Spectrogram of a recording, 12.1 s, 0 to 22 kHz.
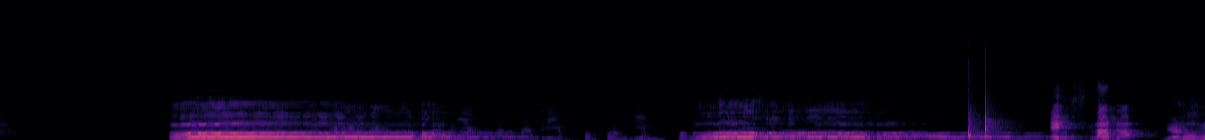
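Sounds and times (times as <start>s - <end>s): person singing with vibrato: 1.7s - 11.1s.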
